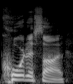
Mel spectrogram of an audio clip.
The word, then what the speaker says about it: courtesan: And then there's a word courtesan. Coruscant is like Coruscant. Okay. Courtesan is like court.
